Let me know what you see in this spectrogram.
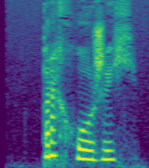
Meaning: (adjective) passing, in transit; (noun) passer-by (a person who is passing by)
- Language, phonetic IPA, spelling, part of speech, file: Russian, [prɐˈxoʐɨj], прохожий, adjective / noun, Ru-прохожий.ogg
